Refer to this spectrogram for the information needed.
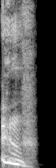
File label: Pain, Male, en; Railjack Crew; Arbiters Hexis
